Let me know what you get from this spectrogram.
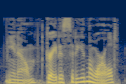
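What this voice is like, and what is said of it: Sarcastic tone. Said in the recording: “Am I being sarcastic? Maybe. Maybe I'm being sarcastic.”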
